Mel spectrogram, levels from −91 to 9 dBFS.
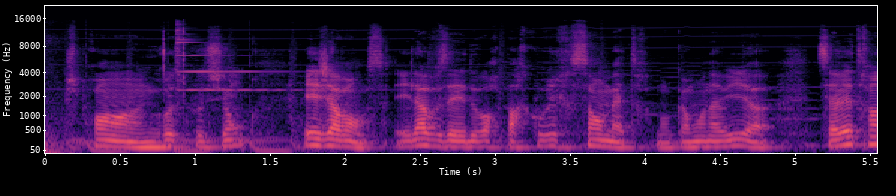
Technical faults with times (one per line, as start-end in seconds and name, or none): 0.00-5.55 switching supply whistle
